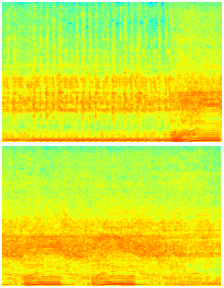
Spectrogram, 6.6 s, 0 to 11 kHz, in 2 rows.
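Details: Stihl MS291 chainsaw, bought used online, just serviced; started after sputtering, it catches and revs up and back three times in clean, quick sweeps, running strong and even: healthy.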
